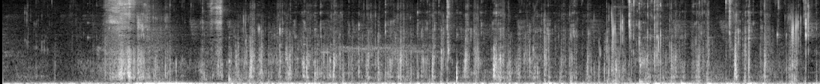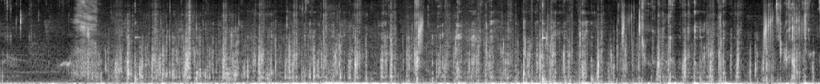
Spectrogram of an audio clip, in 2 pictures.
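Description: Close-miked eating of large steamed dumplings: biting into the soft dough and chewing, with many small mouth clicks. The loudest burst comes about two seconds in, with a short lull near the middle.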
